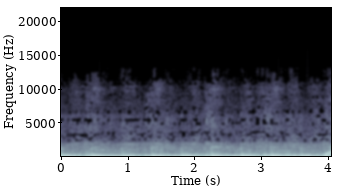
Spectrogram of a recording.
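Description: Loud electronic dance music played over a club sound system, driven by a fast, heavy kick drum beat.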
